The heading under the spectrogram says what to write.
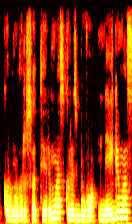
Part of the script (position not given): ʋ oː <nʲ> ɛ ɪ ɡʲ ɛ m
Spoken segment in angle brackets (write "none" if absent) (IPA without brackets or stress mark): nʲ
